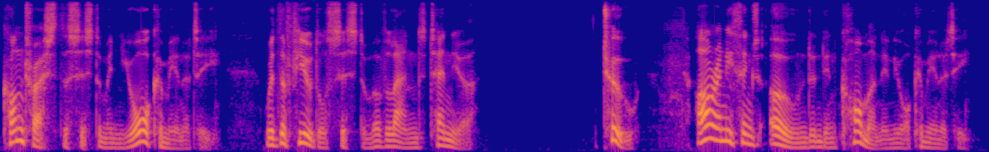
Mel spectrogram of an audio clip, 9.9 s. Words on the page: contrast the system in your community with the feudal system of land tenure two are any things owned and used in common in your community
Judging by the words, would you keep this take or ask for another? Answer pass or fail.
fail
